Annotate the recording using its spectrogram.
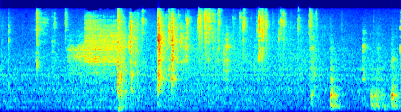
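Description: Hands handling a plastic Xyron sticker maker and crinkly plastic packaging: a short rustle about a second in, a sharp knock, then a few light clicks and taps.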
